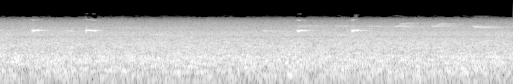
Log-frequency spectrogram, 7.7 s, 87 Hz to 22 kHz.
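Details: A roughly 1 cm cricket sings among riverside vegetation at The Lost Tinamou reserve, Finca La Gracia, October 2019, giving four short tonal chirps spaced unevenly, with a soft continuous rushing background.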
